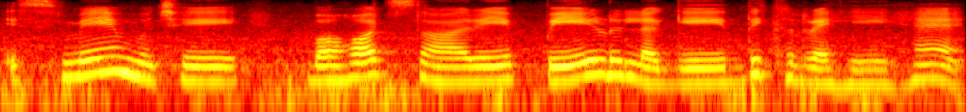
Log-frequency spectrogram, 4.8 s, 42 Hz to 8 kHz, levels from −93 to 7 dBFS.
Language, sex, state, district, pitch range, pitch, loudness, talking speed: Hindi, female, Madhya Pradesh, Katni, 170-215 Hz, 180 Hz, -17 LUFS, 110 wpm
